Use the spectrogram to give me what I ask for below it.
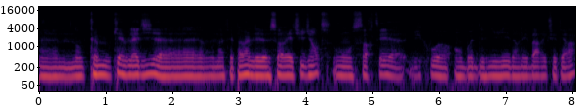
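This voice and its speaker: A man's fairly low, dark, mellow voice at a fairly slow pace, with monotone, flat intonation and hardly any pauses. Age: 20s. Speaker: entrepreneur, podcast co-host. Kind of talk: casual chat. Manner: hesitant, many fillers.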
